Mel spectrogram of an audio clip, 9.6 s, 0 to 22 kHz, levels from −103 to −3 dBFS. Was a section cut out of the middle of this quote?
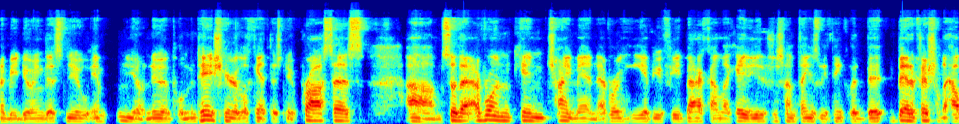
no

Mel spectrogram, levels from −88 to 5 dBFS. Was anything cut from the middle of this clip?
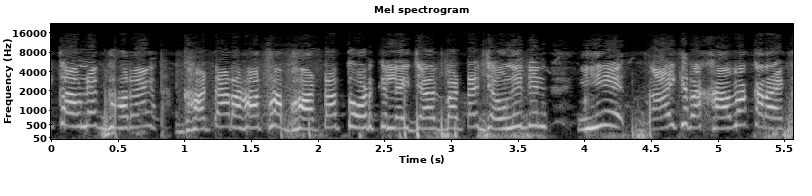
no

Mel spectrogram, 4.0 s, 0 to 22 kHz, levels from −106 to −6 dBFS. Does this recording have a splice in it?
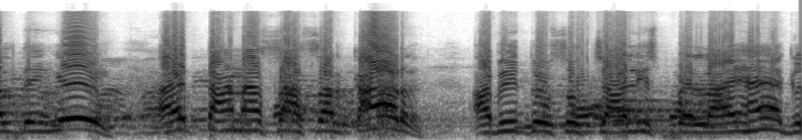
no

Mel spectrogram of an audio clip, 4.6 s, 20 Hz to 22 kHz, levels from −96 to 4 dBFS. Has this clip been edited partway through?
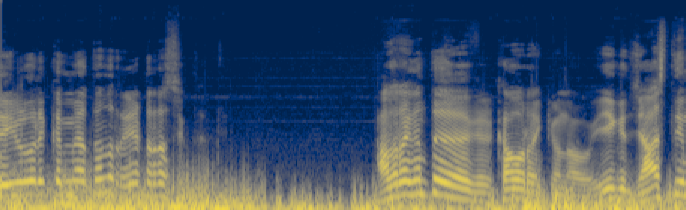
no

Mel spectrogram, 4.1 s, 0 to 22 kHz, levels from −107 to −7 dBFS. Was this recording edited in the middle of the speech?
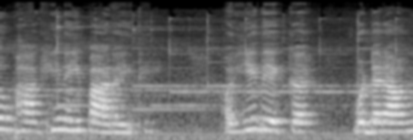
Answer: no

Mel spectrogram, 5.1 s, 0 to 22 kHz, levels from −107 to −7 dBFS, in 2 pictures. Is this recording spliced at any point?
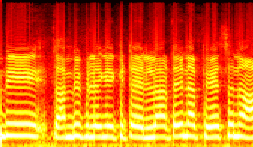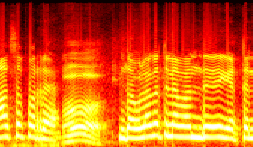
yes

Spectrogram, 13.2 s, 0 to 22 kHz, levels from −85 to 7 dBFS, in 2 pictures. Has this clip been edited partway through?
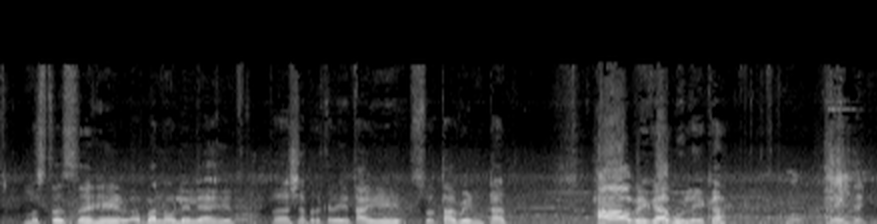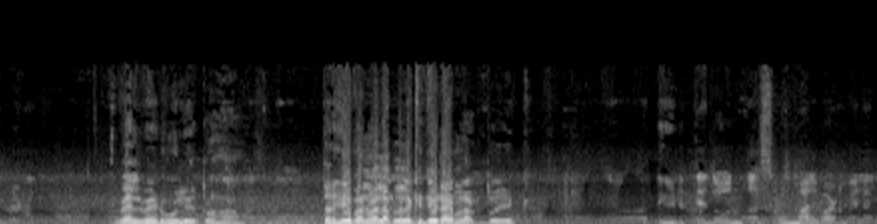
no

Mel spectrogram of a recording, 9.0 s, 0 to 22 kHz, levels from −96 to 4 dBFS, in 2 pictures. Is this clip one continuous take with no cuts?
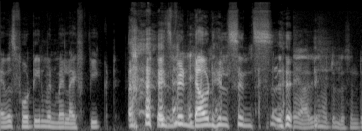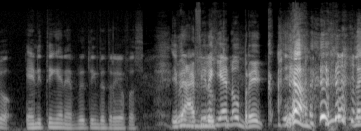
no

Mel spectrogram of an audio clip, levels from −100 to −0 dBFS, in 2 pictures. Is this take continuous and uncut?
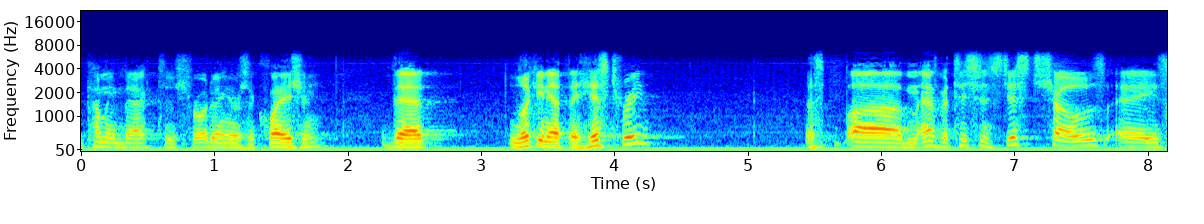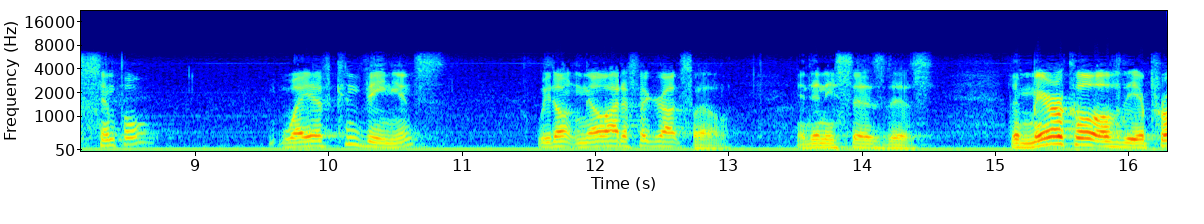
yes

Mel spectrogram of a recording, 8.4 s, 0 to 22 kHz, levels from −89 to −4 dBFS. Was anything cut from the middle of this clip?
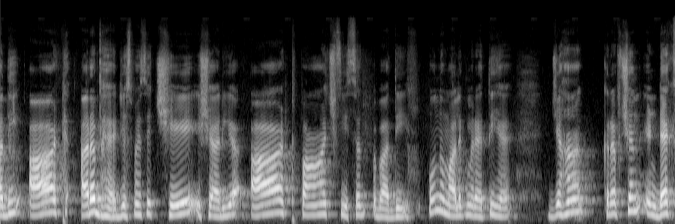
no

